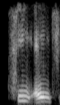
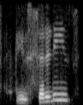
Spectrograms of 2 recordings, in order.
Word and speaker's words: Thucydides: And this comes from a general, an ancient Greek general named Thucydides, I believe is the way you pronounce his name. It's Thucydides, Thucydides.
